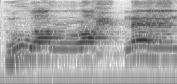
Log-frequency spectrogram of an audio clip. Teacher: ہاں کو صاف کر کے گلے سے نکالیں گے، گلے کا وہ حصہ جو سینے کی جانب ہے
